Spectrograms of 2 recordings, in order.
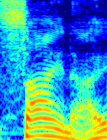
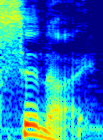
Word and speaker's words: Sinai: So if SIN is sin, then how is SIN AI, or how is anything after that? It's going to be sin something. Okay, so it's not Sinai, it's Sinai. Get with the program.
